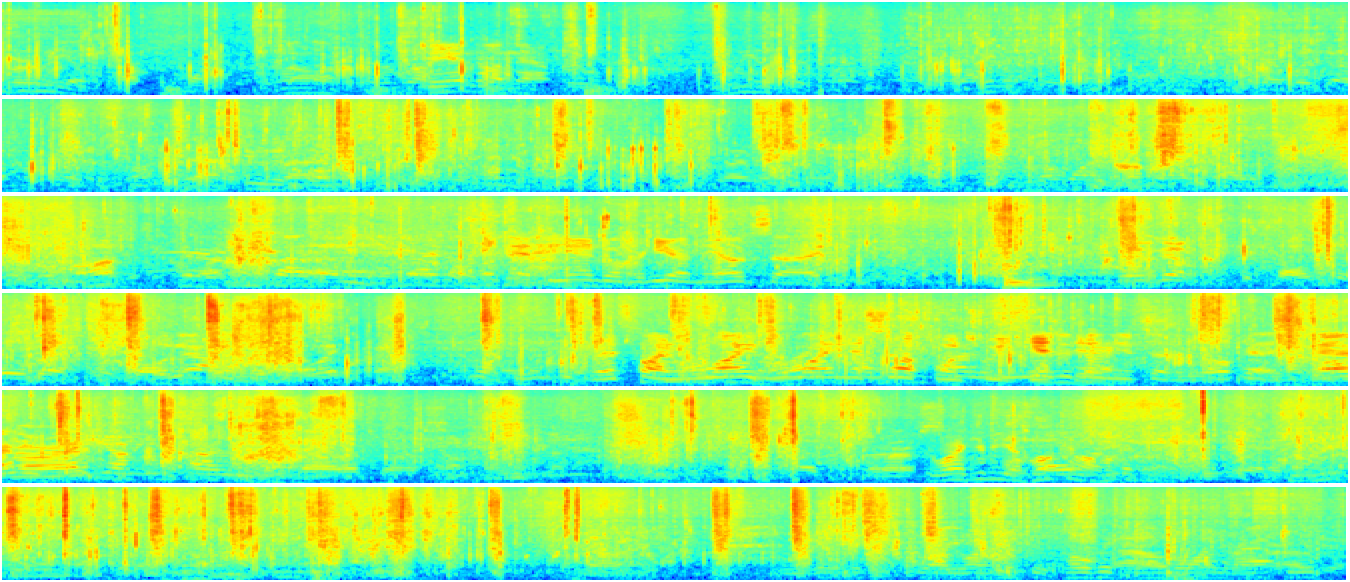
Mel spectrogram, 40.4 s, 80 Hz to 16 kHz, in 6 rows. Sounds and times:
Speech: 0.0s - 17.8s, 19.0s - 35.6s, 37.6s - 40.3s.

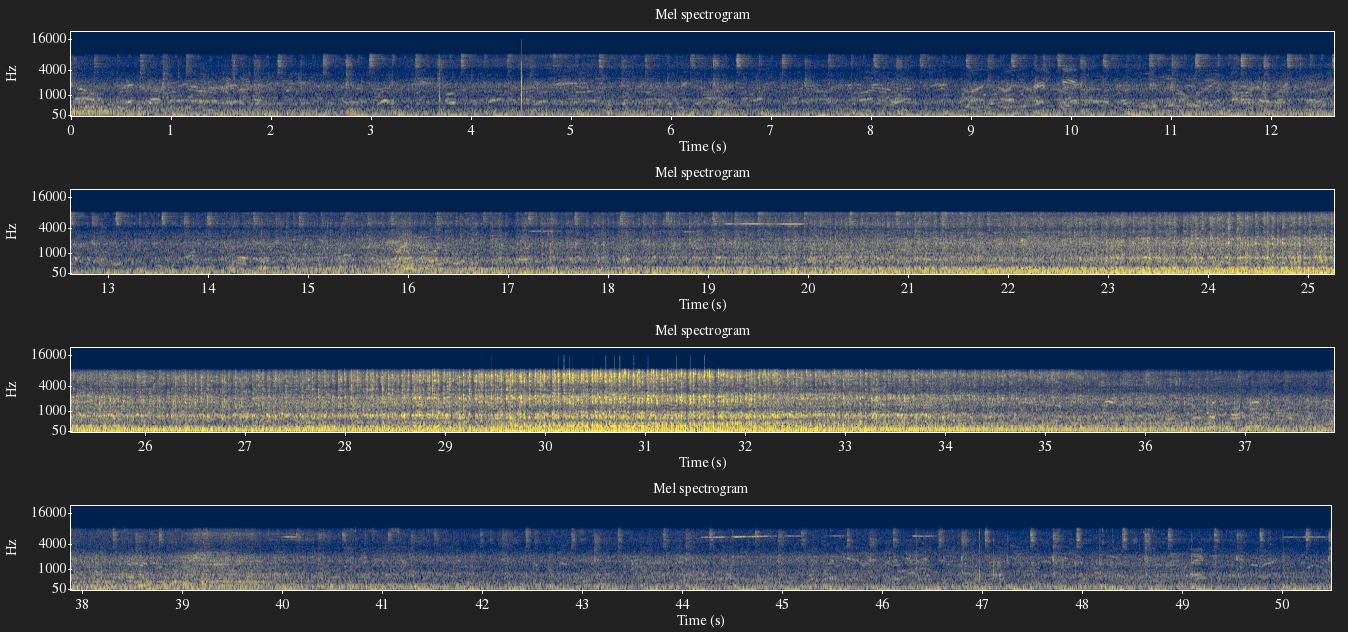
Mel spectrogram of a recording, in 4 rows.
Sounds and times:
Music: 0.0s - 27.7s, 31.2s - 50.4s.

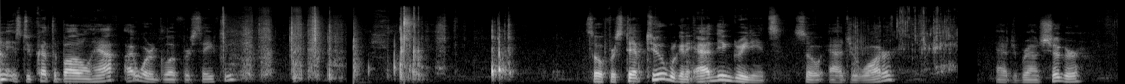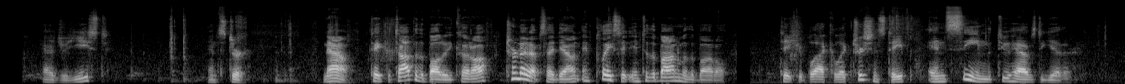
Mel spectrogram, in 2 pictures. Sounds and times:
Speech: 0.0s - 2.4s, 5.9s - 9.0s, 10.0s - 10.9s, 11.6s - 12.4s, 13.3s - 13.8s, 14.5s - 22.1s.

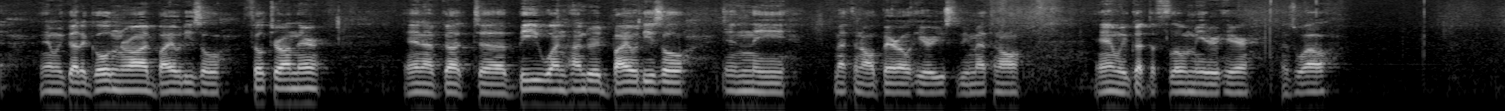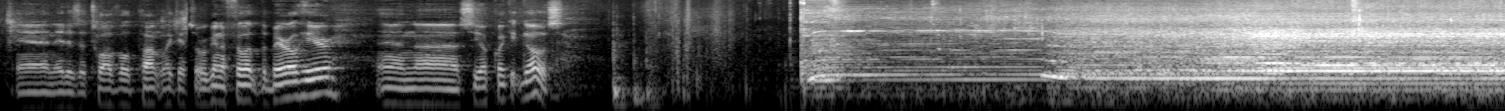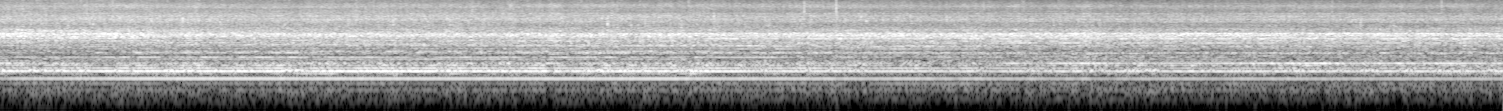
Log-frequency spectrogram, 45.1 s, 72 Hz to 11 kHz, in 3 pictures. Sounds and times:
Speech: 0.4s - 3.3s, 4.0s - 10.2s, 11.0s - 13.4s, 15.2s - 20.8s.

